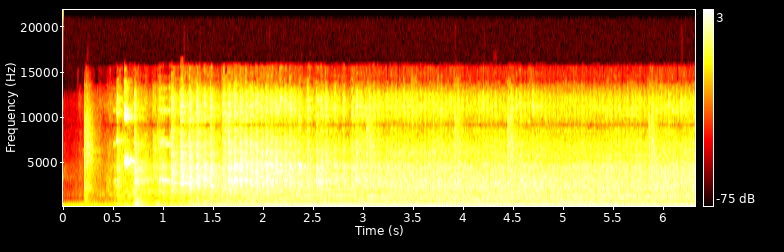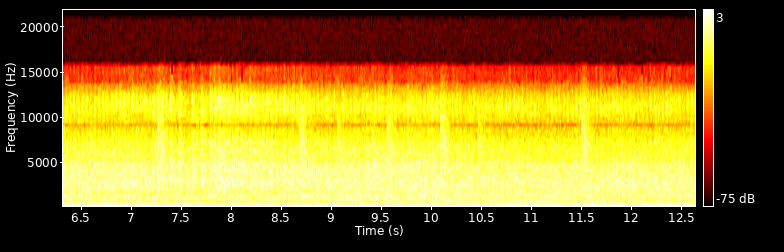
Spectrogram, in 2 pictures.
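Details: Toro mower with a Kohler single-cylinder engine, just after a carburetor rebuild and refit of the air filter, catches after a short crank. It settles into a steady, even beat of about four a second under light music; runs normally.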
